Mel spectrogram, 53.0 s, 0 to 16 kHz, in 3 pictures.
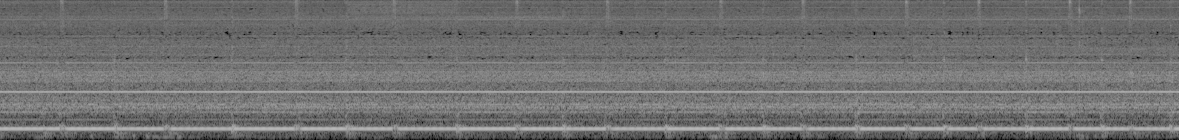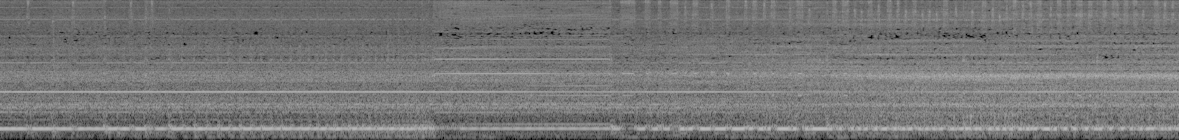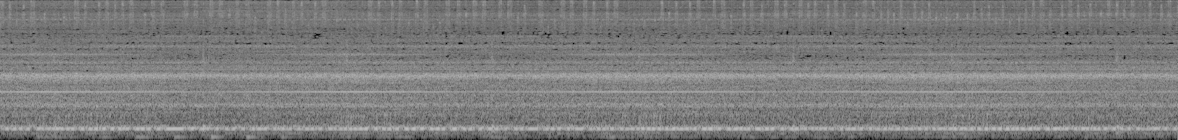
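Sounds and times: cooling fan hum: 11.4 - 53.0.

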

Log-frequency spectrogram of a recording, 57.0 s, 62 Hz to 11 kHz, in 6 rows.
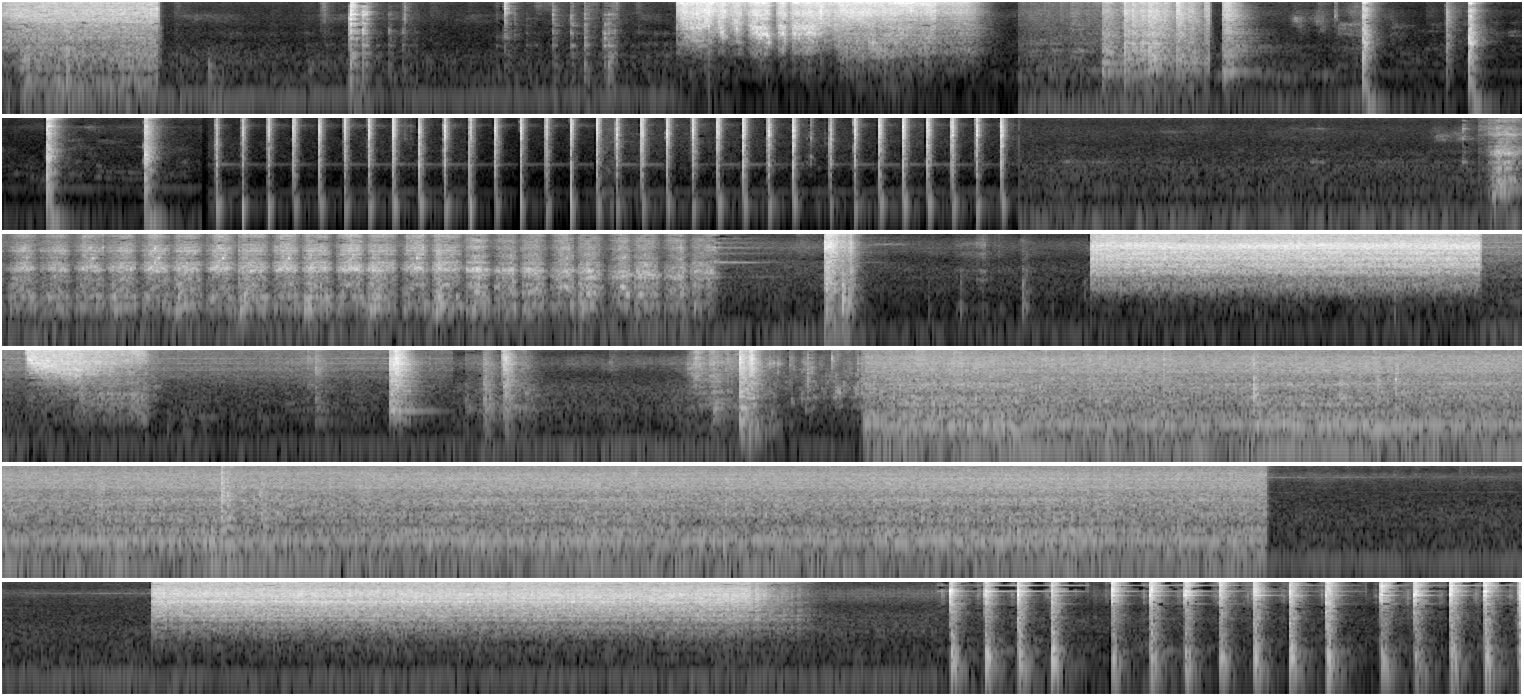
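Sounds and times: saw cutting through metal: 18.8 - 23.5.

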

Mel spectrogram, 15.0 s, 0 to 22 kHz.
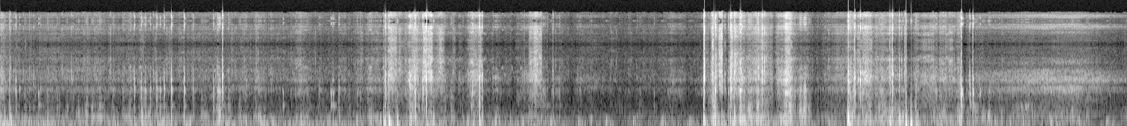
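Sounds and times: camera knocking and rattling: 0.0 - 13.4
wind hissing over microphone: 8.5 - 15.0.

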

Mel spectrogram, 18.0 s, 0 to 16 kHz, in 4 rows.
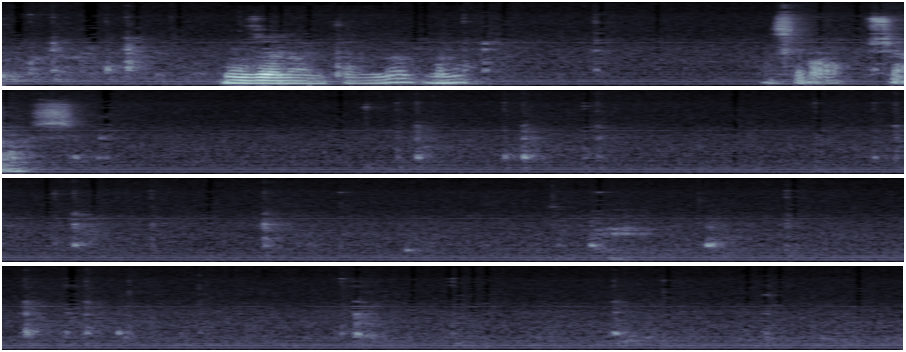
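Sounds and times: computer mouse and keyboard clicks: 0.0 - 0.8, 6.3 - 7.6, 8.6 - 10.8, 11.7 - 14.6, 15.2 - 17.5
faint electrical hum: 0.0 - 18.0.

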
